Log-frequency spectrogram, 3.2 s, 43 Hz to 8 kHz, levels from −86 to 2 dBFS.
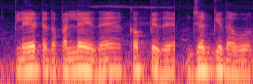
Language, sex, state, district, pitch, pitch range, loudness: Kannada, male, Karnataka, Dharwad, 105 Hz, 95-110 Hz, -16 LUFS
